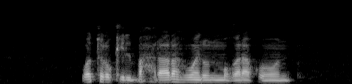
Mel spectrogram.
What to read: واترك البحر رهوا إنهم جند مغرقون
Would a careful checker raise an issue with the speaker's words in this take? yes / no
yes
